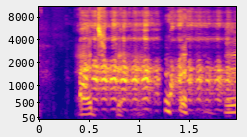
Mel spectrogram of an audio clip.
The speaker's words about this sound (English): That's our Ricky Seals-Jones blended with a sheep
